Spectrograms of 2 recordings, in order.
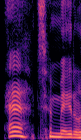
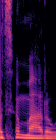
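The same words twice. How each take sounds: First: "tomato" said as to-MAY-to, high on Eh; "tomato" with the long ay sound, to-MAY-doh; tomayto. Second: "tomato." said as to-MAH-to, flat; "tomato." with the broad ah sound, to-MAH-doh; tomahto. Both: Shown as a demonstration.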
